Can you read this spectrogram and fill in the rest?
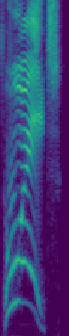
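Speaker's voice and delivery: high, loud cry to stop the verdict; urgent shout. Acted. Lawyer bursting in to stop the verdict, shouting. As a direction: call out to halt the trial. Phoenix bursts into court objecting.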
